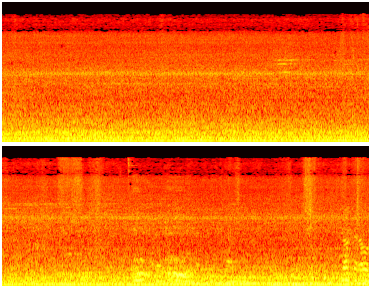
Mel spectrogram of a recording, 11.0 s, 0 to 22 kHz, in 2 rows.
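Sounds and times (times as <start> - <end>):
faint voices: 7.4 - 9.8.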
